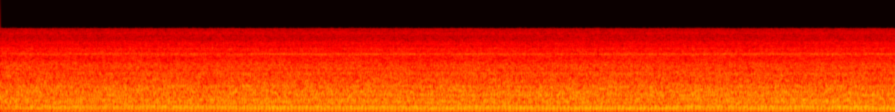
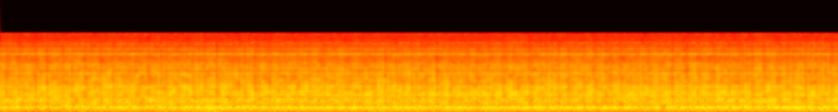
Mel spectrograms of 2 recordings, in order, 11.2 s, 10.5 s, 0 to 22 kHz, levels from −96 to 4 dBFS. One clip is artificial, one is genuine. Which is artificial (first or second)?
second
